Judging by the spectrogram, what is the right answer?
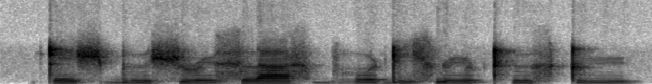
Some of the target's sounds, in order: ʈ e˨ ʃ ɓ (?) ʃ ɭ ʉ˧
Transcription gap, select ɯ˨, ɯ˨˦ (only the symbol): ɯ˨˦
